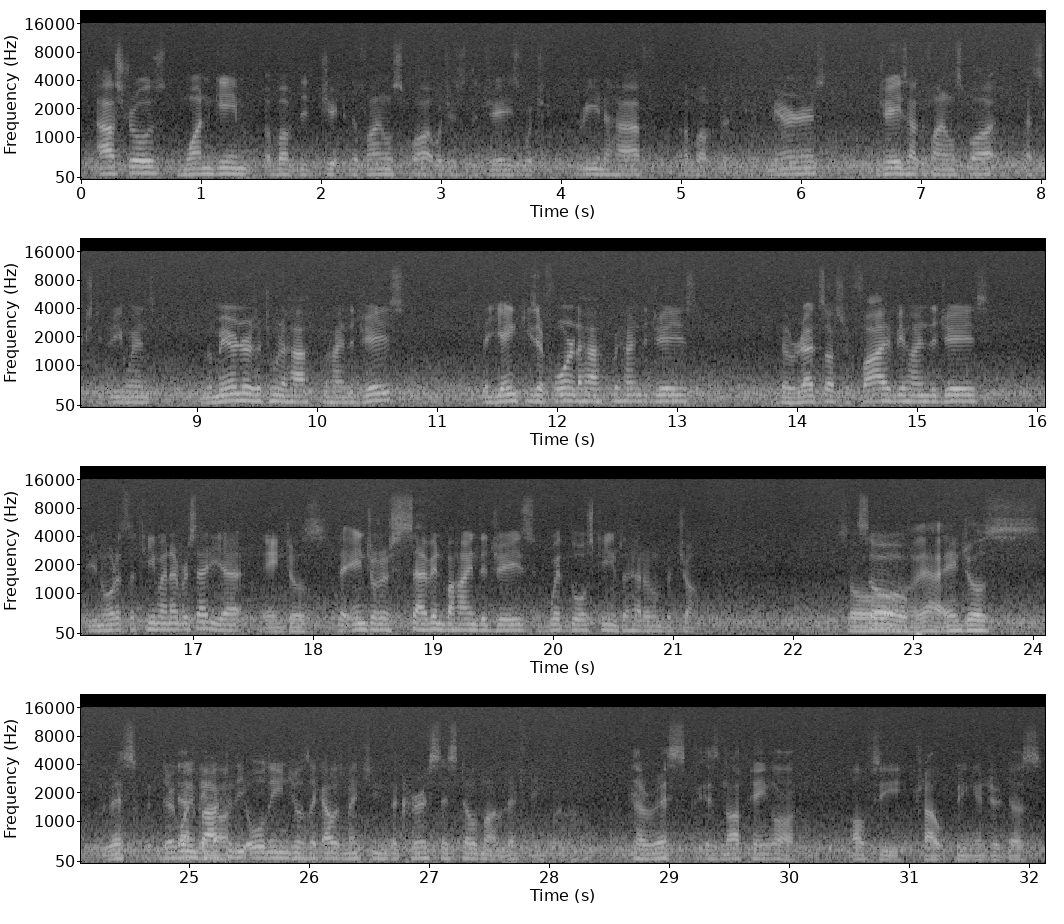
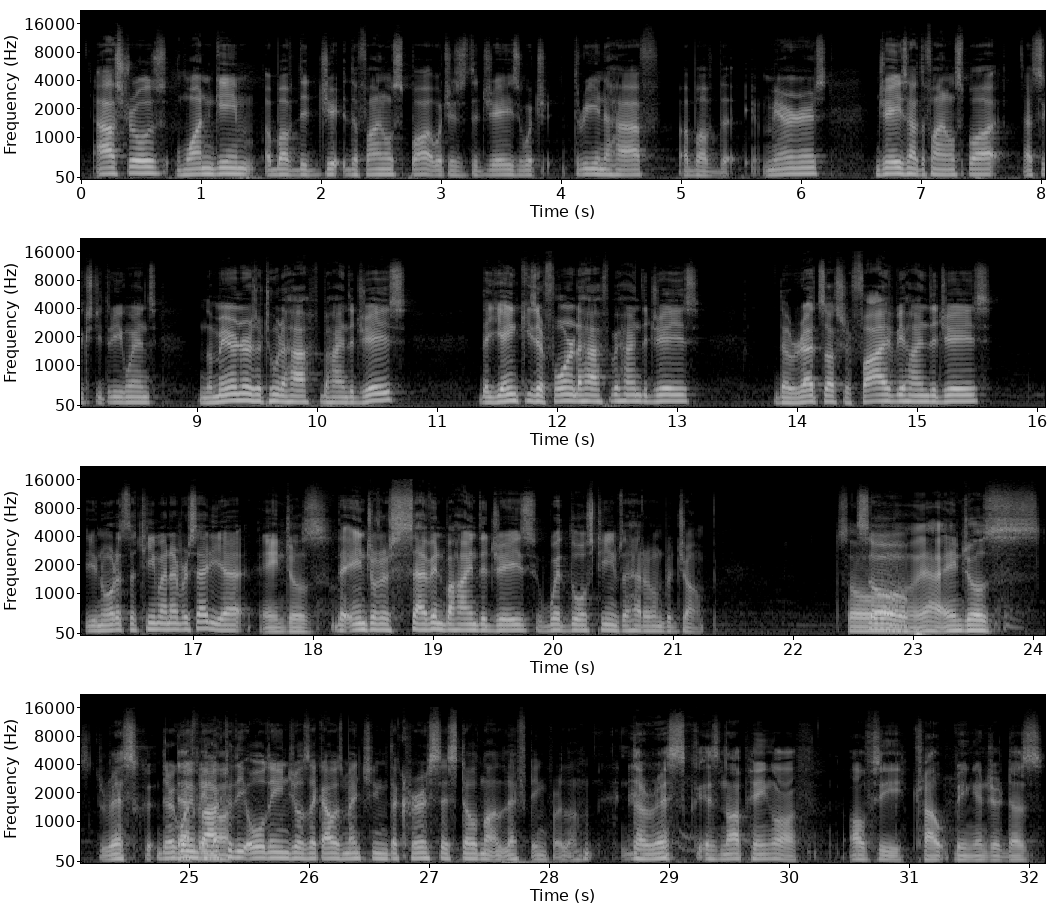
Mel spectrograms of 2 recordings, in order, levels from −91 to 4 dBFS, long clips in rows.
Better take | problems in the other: second | hiss; loud; throughout; 6 dB below the speech

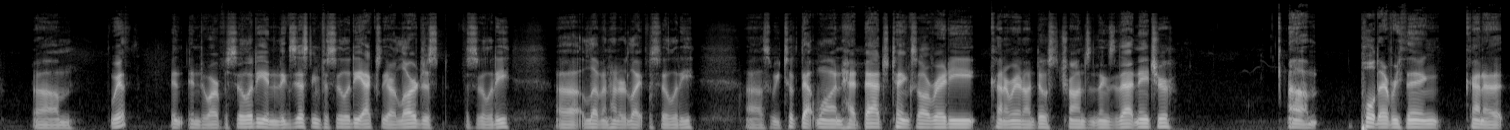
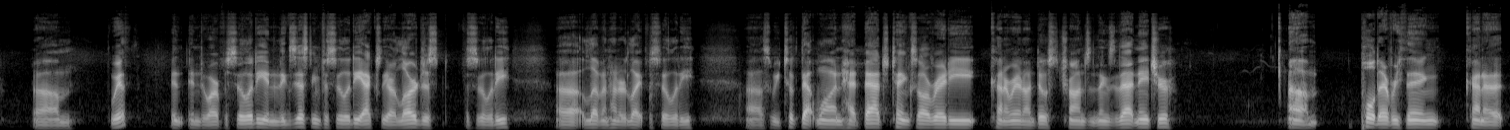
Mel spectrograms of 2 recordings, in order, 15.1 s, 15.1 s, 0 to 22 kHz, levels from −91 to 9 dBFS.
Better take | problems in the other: first | thin; somewhat; fading below 400 Hz

